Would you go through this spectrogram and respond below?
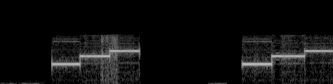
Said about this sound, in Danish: og da jeg ringede på det nummer, som var oplyst på hjemmesiden, så lød det sådan her.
